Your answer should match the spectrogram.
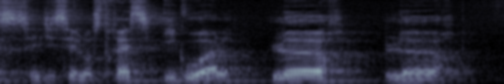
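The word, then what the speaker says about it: leurs: Por fin, si hablo de ellos, ellas, en francés se dice los tres igual, leur. Aquí hay un S que no se dice, entonces los tres se dice igual, leur.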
